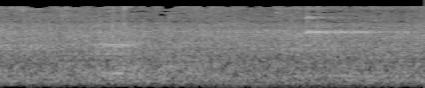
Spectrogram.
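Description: Shopping-mall background noise: a steady hum of indoor ambience with faint, indistinct voices. A faint high tone sounds briefly near the end.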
